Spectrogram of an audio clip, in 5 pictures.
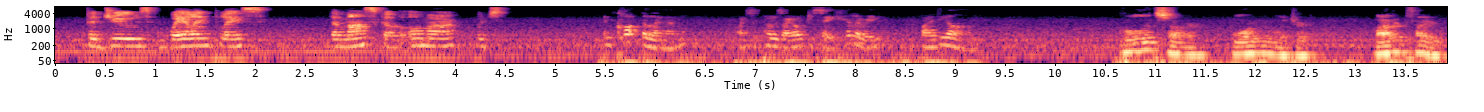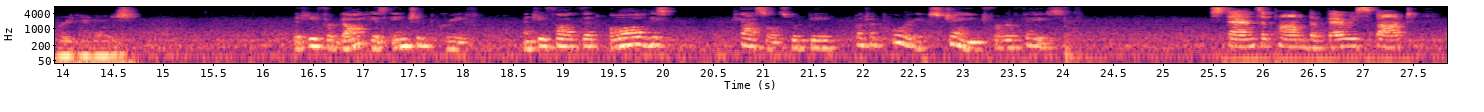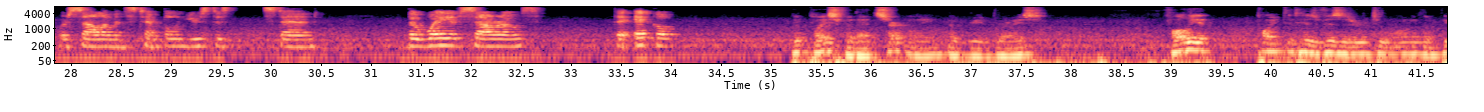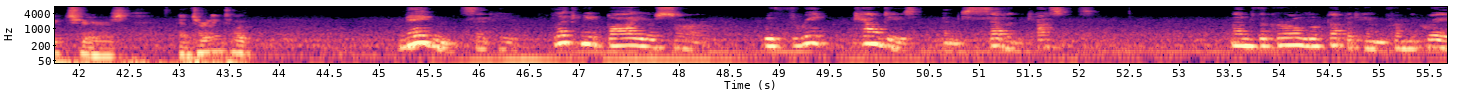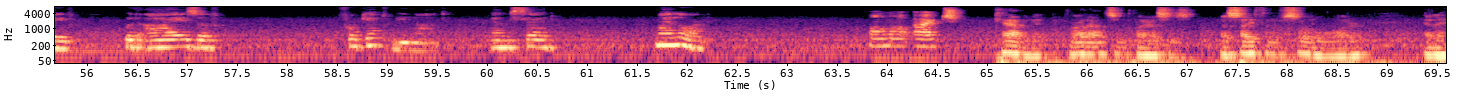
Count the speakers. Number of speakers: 4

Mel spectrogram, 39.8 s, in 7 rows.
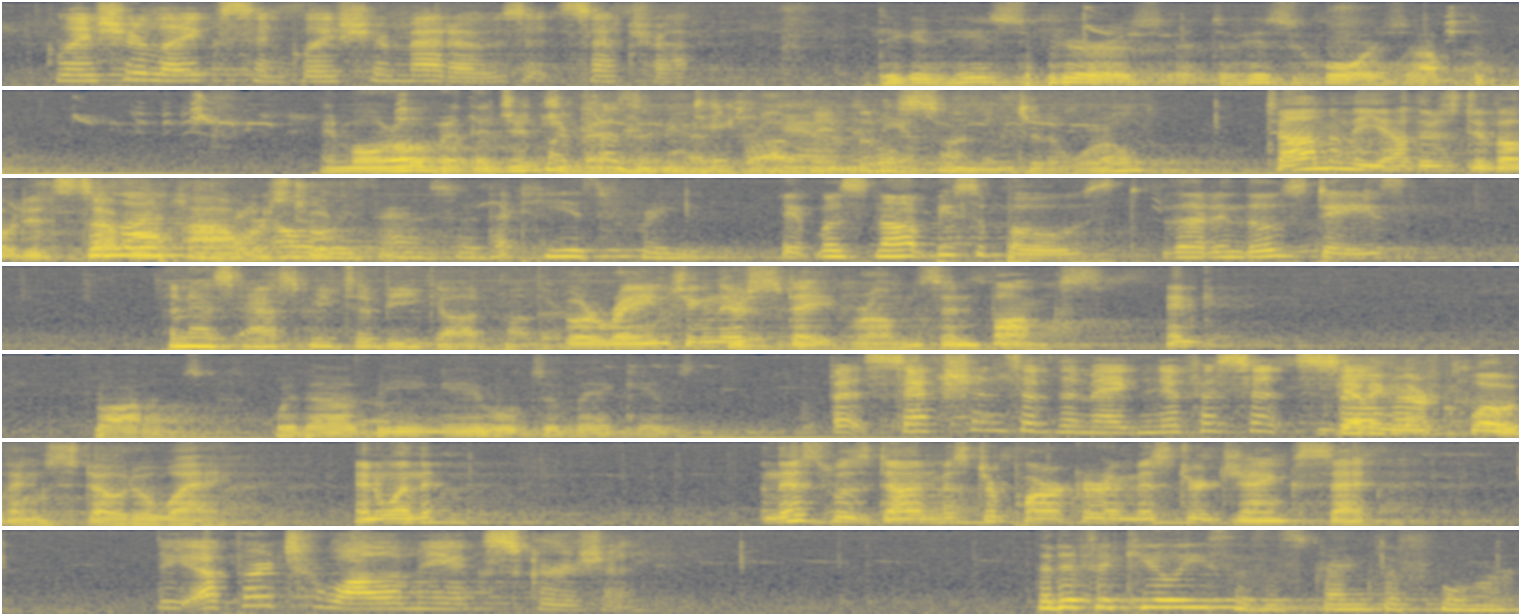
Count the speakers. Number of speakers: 7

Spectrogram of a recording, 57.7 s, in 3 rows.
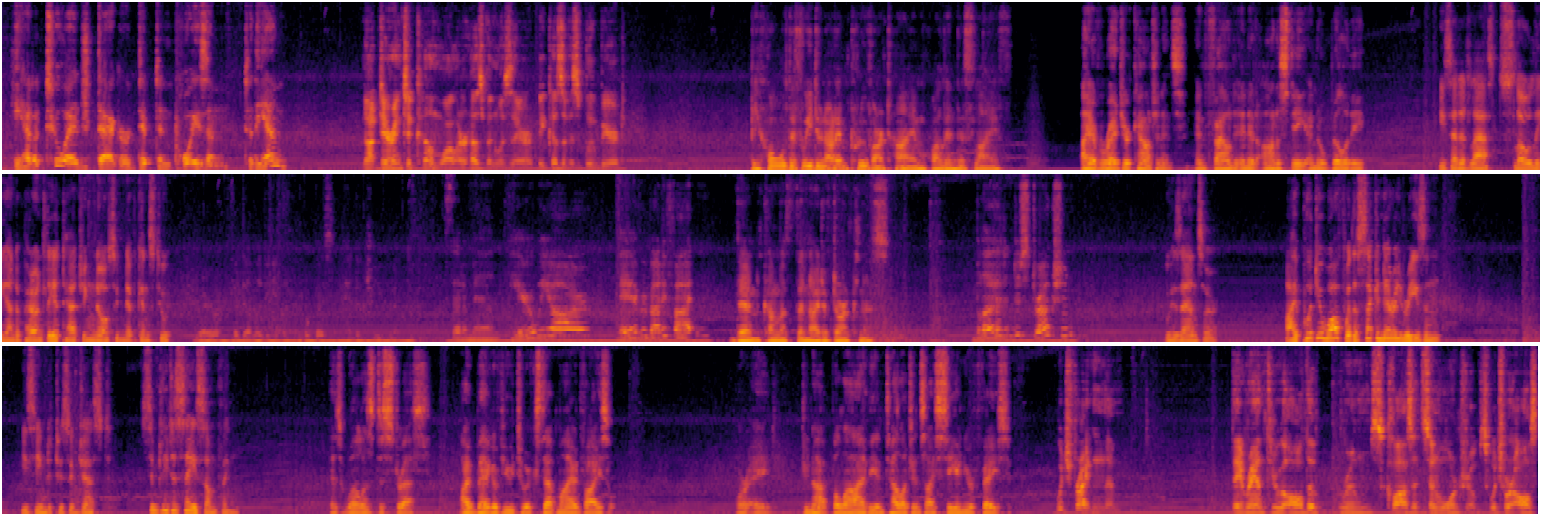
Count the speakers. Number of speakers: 7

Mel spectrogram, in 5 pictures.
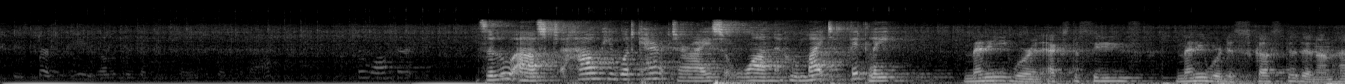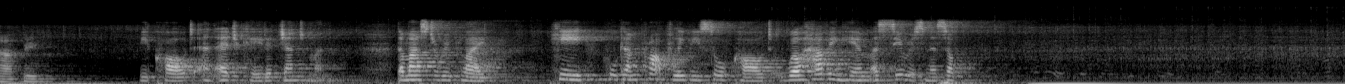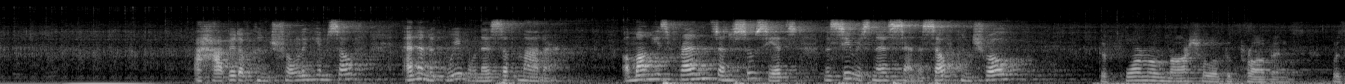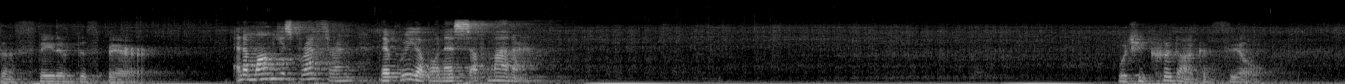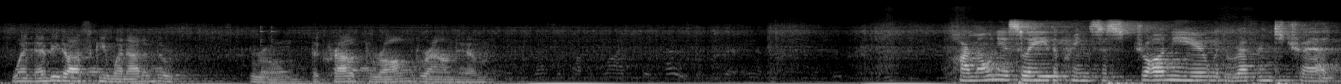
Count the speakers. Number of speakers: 3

